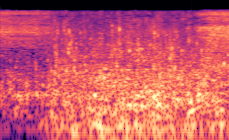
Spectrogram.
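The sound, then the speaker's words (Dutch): Underwater sound from a diver's film of colourful sea slugs: a steady, dense rushing and bubbling wash of water noise that grows slightly fuller after the first second, with no voices. “Zie je allerlei kleurrijke onderwaterslakken, oranje spikkels, blauwe strepen, heel mooi. En het geluid van het filmpje, ik wil het toch even laten horen, alleen dat al is geweldig hier.”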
